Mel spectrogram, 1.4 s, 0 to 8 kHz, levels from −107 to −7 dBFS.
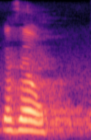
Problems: none marked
